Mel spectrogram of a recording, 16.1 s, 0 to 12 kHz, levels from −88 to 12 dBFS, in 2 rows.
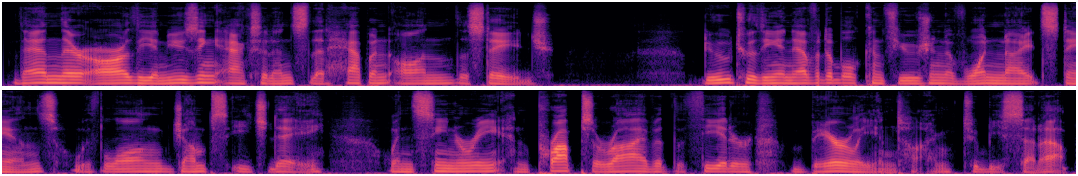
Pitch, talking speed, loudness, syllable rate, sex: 110 Hz, 150 wpm, -22 LUFS, 4.5 syllables/s, male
